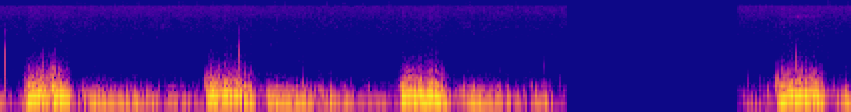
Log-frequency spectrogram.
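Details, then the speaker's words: Teaching demonstration of a low-pitched wheeze (rhonchus) on chest auscultation: a low, continuous, musical droning tone through each breath, from air passing through narrowed airways. "so we'll just have a listen to a high pitch wh versus a low pitch wh I want you to listen for that continuous musical pitch uh that you'll find and just imagine the air passing through a smaller Lumen like a whistle creating the sound that you'll"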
